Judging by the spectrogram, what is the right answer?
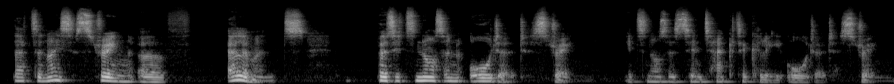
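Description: A man talks at a fairly slow pace in a British accent. His intonation is lively, with vocal fry. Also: fairly high pitch for a man. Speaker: university English professor; lecturer. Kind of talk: lecture. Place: office. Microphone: webcam.

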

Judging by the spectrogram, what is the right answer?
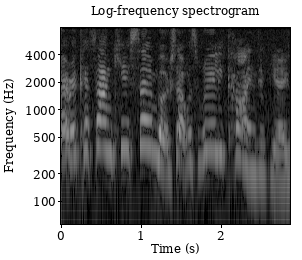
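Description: The pitch moves in very wide swings. The pace is moderate. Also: woman. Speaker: hobby vlogger. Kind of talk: casual vlog chat. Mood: warm, delighted, grateful. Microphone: phone near.

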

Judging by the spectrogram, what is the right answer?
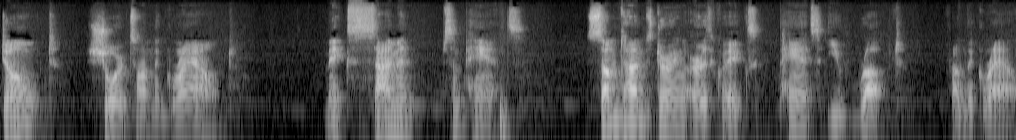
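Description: A man speaks at a very slow pace, with long, frequent pauses and big swings in loudness. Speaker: comedy vlogger. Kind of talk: comedic parody how-to narration. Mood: deadpan playful comedy. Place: home room. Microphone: webcam.

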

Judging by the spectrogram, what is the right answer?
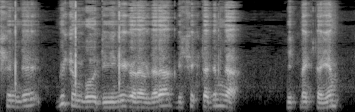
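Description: Speaking at a very slow pace, a man with a fairly high pitch and ordinary pitch variation comes through over noticeable background noise. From Turkey. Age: 80s+. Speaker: retired imam and muezzin; retired imam. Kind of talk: personal life story. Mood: calm, modest. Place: home room. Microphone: webcam.

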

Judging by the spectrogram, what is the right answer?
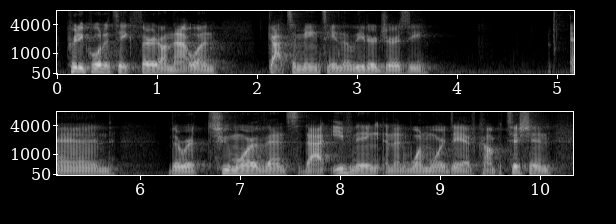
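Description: A man with a fairly low pitch, fairly even intonation, a moderate pace and long, frequent pauses, over a quiet background. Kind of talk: interview answer. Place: studio.

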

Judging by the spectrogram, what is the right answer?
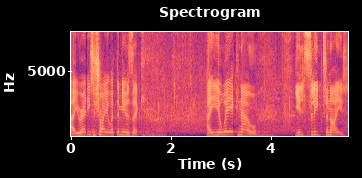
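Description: A man speaks at a moderate pace with a high pitch and ordinary pitch variation, his loudness very even. Long pauses come often, and crowd noise sounds in the background. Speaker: line dance instructor. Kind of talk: dance class instruction with counts. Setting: stage with audience. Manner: animated. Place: stage. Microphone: handheld.

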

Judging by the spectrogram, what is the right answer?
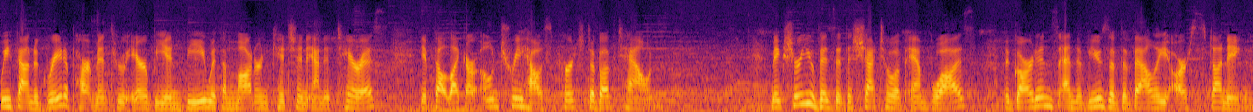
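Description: Music plays in the background as a woman speaks at a moderate pace. Her loudness stays very even, and her pitch varies in an ordinary way. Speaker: travel vlogger narrator. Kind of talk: travel narration.

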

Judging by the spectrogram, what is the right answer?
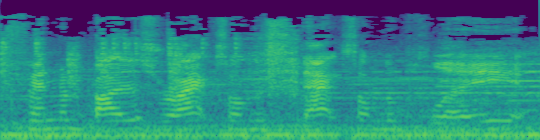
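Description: Woman speaking over loud background music. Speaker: vlogger after dental surgery. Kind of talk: casual vlog chat, improvised freestyle rap. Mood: groggy, silly, drowsy. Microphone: phone near.

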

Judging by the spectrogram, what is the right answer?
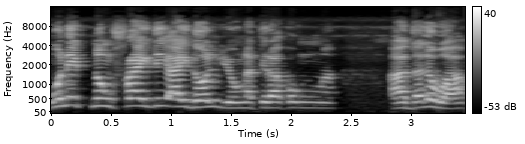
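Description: The man talks at a moderate pace. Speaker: gamefowl breeder vlogger. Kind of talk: casual vlog talk.

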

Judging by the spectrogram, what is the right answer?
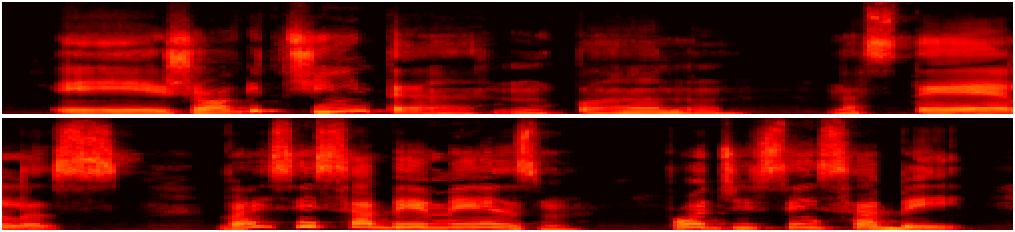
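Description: A woman's lively intonation comes through at a very slow pace, with little behind her but a quiet background. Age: 60s. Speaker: video blogger. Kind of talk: casual vlog talk to viewers. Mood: proud, grateful, some grief. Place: home room. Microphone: phone near.

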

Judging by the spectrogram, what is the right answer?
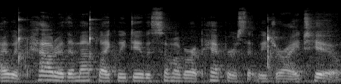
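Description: A woman speaks at a moderate pace in a fairly low voice, with noticeable noise behind her. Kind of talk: cooking tutorial. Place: kitchen.

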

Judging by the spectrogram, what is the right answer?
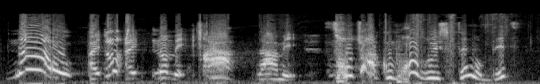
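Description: Noticeable background noise sits behind a man speaking in a French accent at a moderate pace. His raised, projected voice is extremely high and swings very widely in pitch. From France. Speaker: online gamer. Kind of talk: casual chat. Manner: halting.

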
